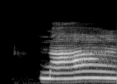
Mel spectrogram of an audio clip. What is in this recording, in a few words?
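"lai2", Mandarin Chinese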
